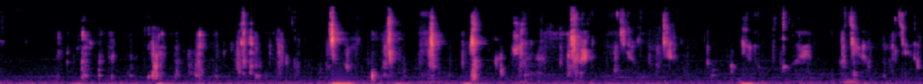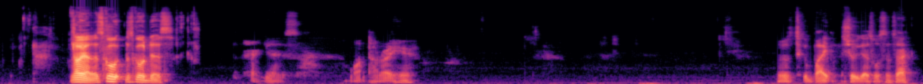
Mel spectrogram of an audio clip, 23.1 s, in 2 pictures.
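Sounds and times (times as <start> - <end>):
person chewing: 0.0 - 12.5, 13.7 - 14.2.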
